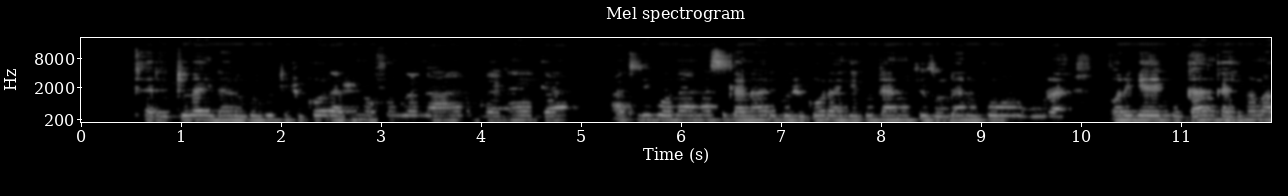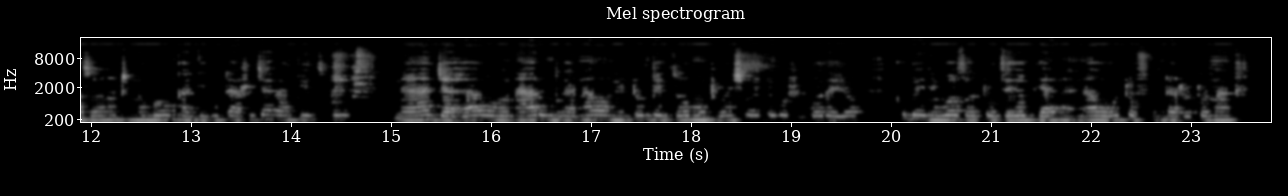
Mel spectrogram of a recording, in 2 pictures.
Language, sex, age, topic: Ndau, male, 36-49, education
